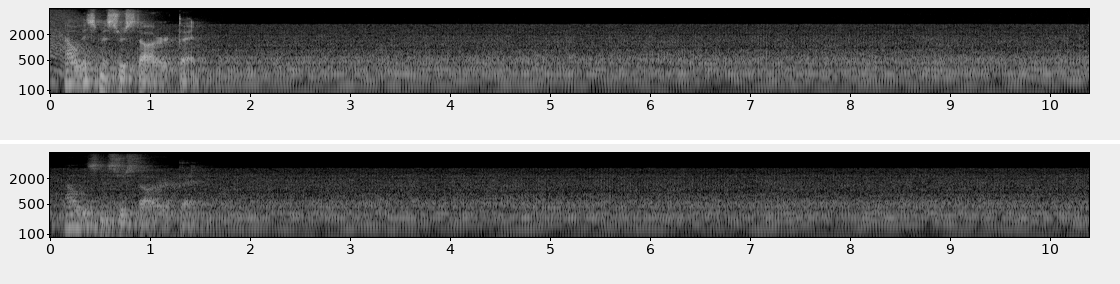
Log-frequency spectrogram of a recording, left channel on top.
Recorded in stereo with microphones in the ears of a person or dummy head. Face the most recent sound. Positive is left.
turn(degrees=65)  # may be behind; listen again after turning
